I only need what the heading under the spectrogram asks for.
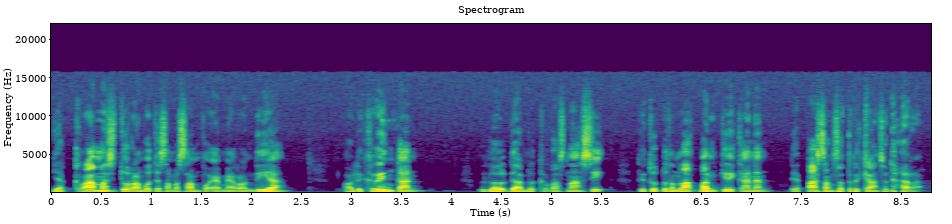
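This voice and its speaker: A man with a fairly high voice preaching a sermon. He talks in a chatty, teasing way, tells funny stories and keeps putting questions to the congregation. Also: brisk, a little mellow. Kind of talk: sermon with humorous anecdotes.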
